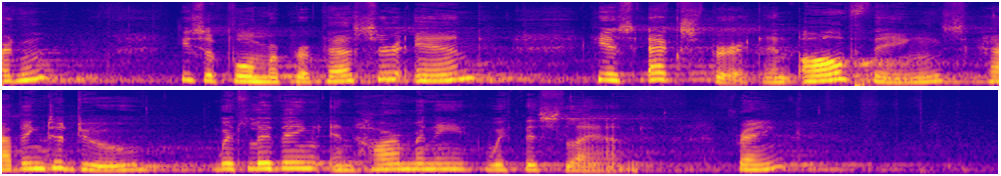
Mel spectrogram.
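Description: An older woman speaks calmly through a microphone.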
